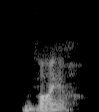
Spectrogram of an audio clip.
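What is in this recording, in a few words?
"via", British English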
